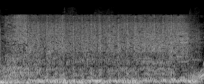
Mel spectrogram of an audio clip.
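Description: Loud, dense burst of distorted electric-guitar rock music that cuts off suddenly at the end.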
